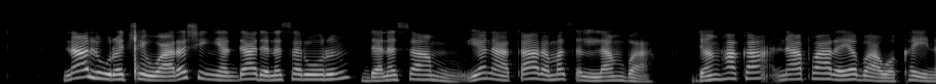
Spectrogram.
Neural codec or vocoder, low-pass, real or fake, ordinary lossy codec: codec, 24 kHz, 1.2 kbps, DualCodec; 7.2 kHz; fake; none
